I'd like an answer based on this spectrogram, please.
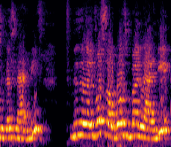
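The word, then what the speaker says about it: Landé: We pronounce it as Landy.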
